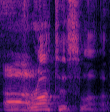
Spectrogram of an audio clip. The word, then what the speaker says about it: Vratislav: Mine starts with a V. It's a soft Yeah, V. it's Vratislav.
